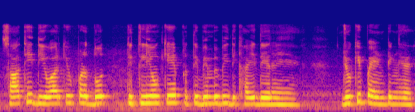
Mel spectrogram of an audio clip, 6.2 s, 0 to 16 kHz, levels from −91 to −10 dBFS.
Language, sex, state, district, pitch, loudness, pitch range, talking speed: Hindi, female, Rajasthan, Jaipur, 195 Hz, -14 LUFS, 180-205 Hz, 175 wpm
